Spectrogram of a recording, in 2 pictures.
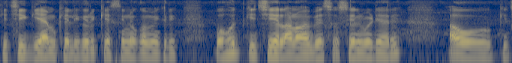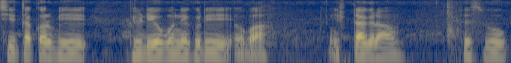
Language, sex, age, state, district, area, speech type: Odia, male, 18-30, Odisha, Bargarh, urban, spontaneous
